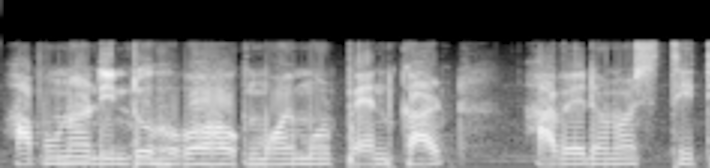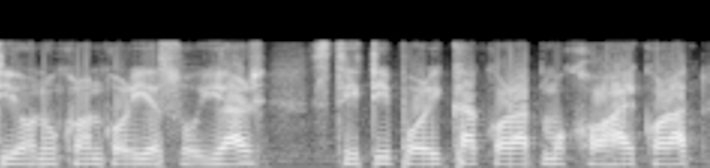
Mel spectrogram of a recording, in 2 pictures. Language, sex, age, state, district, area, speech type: Assamese, male, 30-45, Assam, Sivasagar, urban, read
